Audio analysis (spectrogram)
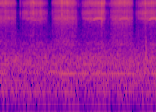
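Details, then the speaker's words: RC plane elevator servo, newly installed; high, raspy grinding in surges about three times a second, gear train sounding rough, unlike the normal-sounding rudder servo. "leave a comment if this Servo sounds strange to you it's making almost like a grinding sound now listen to the road that sounds normal this doesn't"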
